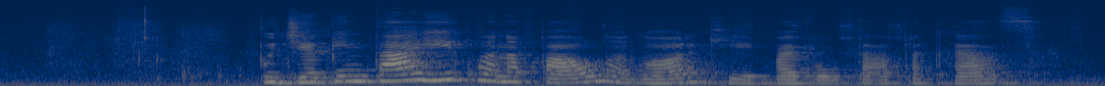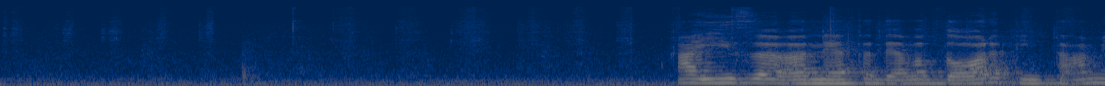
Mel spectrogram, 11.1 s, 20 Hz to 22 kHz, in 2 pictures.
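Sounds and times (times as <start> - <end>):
paintbrush scratching on frame: 2.0 - 11.0.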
